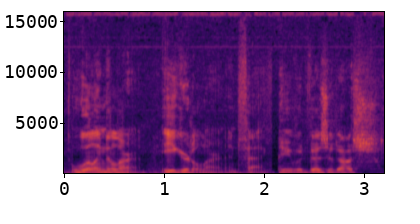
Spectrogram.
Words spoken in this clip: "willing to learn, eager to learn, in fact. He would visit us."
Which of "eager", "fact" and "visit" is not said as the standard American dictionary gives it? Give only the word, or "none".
none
